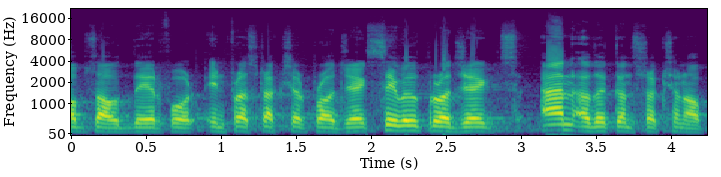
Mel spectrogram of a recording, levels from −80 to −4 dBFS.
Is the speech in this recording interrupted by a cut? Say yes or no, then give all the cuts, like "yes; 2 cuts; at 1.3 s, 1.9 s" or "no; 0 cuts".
yes; 2 cuts; at 0.9 s, 2.0 s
